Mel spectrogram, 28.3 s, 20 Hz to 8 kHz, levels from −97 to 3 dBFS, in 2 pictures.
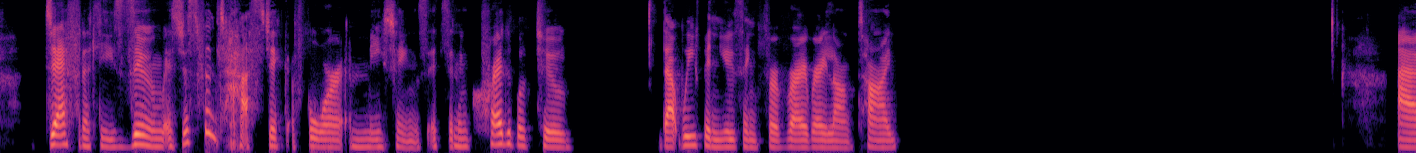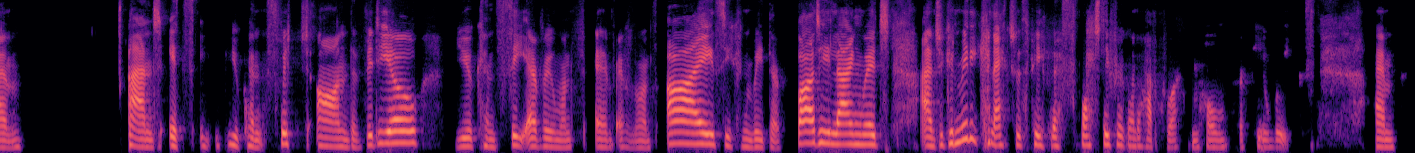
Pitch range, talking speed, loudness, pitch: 145-185 Hz, 135 wpm, -29 LUFS, 155 Hz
